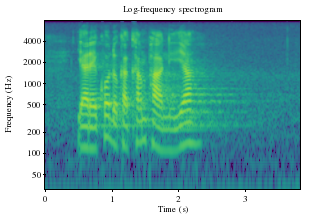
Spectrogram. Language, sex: Venda, male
